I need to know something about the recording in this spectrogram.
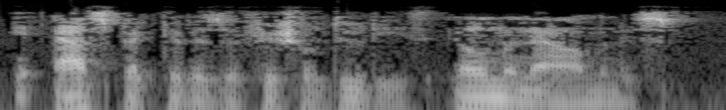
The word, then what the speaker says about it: Ilmenau: Ilmenau, I'm going to pronounce it that way, it's I-L-M-E-N-A-U, Ilmenau.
